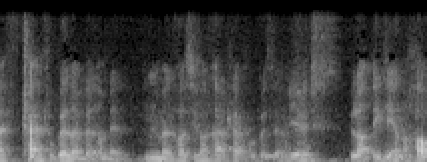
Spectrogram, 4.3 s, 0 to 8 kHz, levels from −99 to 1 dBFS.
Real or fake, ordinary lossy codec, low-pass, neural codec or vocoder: fake; none; 7.2 kHz; codec, 24 kHz, 0.9 kbps, WavTokenizer, medium speech release version 2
